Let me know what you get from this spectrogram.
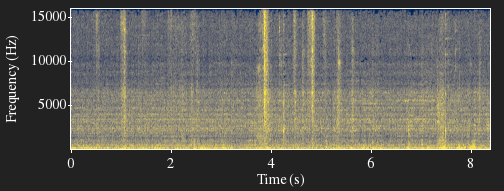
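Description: Passenger train heard from inside the coach: a steady rumble with a low, constant hum, broken by scattered sharp clicks, a few in quick succession near the middle.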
